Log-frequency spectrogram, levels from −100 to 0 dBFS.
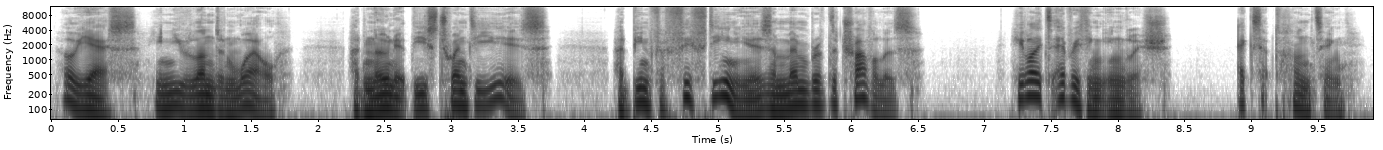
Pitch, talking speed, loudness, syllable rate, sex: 105 Hz, 170 wpm, -20 LUFS, 5.7 syllables/s, male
